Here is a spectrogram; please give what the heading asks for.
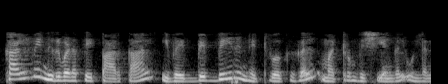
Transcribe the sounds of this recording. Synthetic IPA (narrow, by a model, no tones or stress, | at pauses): kɐlmɐɪnɪɾɯʋɐɳɐt̪ːɐɪpːaːɾt̪aːlɪʋɐɪʋɛbeːɾɯnɛʈːʋɐːɾkɯɣɐɭmɐʈrɯmʋɪʂɐjɐŋɡɐɭʊɭːɐnɐ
